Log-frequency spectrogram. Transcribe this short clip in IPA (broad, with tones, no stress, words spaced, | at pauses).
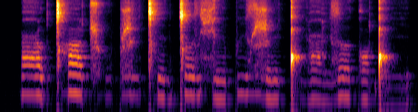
ʕə˨ʔǀʰa˦˨ ʈ͡ʂʰṳ˨pʐe̤˦ǀʰe˨ɡǀɜ˦z ɕe˨ pi˦z ʐe˨ ǃʰi̤˨ʕe̤˨zɜ˦ ɡɒ˦ǃʼe̤˨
